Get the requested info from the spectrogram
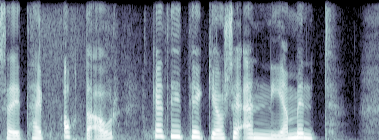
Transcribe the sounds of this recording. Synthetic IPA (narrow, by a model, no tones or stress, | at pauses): saðɪt̪ʰaːjpawht̪a̰ʔa̰ːwɾ̥ | cajt̪ɪθit̪ʰɛːcɪawsjɛʔɛnːiamɪnt̪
